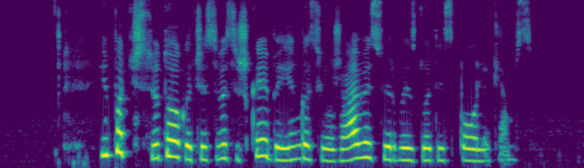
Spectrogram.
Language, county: Lithuanian, Marijampolė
